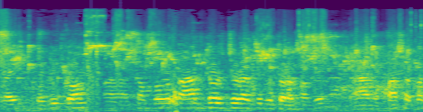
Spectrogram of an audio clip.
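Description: Caged birds squawking and chirping under a man's speech.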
